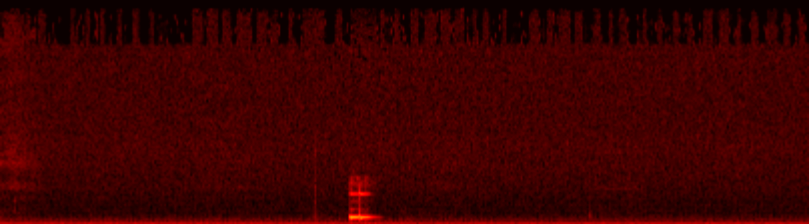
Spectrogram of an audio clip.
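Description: A single short electronic beep about three and a half seconds in: the Siri activation tone played through the Ford Sync car audio system after the iPhone's home button is held. A steady low hum runs underneath.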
